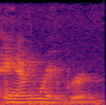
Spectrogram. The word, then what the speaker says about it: Anne Reburn: americana pero en inglés en mi acento se lo pronuncia an rer Tengo 23 años y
